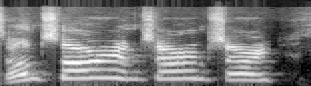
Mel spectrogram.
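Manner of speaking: panicked high-pitched apologies; Bill. Acted. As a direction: beg off in a hurried mock squeal. Bill apologizing under threat from Hank.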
